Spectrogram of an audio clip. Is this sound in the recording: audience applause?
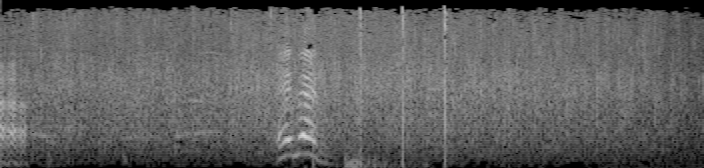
yes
